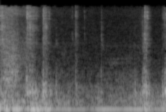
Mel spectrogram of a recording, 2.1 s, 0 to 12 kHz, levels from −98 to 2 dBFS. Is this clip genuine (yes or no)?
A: yes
